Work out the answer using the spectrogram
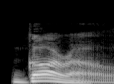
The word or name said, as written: goral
